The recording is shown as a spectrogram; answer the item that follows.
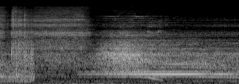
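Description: TV episode soundtrack in a dark, suspenseful scene: a hiss, then, from just under a second in, a held drone of two steady tones with a short sliding-down note.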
